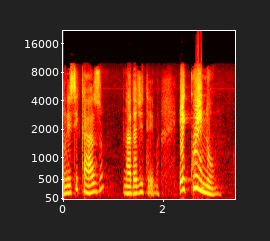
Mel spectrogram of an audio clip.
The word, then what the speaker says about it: equino: Equino. Aí o U tem som, né?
